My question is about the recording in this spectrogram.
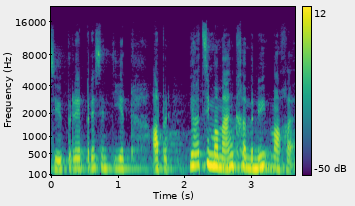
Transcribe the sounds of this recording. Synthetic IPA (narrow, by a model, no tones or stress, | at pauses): siybərɛprɛsɛntiːəɾtʔɑb̥əɾ | jɑːɛt͡sɪmːomæntχœnəmiːrnyːtmɑχə̰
